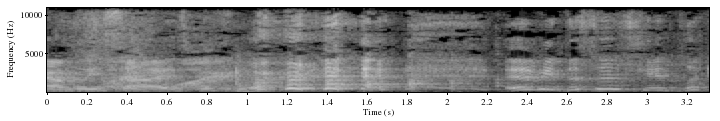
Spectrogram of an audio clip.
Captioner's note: laughs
